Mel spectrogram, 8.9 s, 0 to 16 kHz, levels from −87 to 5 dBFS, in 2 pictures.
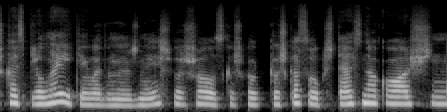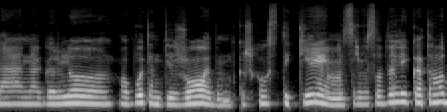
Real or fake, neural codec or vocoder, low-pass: fake; codec, 44.1 kHz, 2.6 kbps, SNAC; 14.4 kHz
